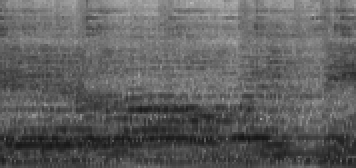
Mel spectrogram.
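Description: Mixed group of men and women singing a gospel hymn together in harmony through handheld microphones, with long held notes.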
